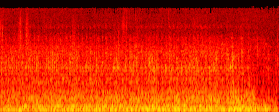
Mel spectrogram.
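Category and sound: vehicle, truck engine idling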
